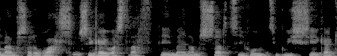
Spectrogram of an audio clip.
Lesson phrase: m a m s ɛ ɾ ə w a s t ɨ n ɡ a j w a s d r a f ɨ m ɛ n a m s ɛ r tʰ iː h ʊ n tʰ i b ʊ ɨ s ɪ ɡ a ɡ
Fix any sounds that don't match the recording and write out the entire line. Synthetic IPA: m a m s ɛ ɾ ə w a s s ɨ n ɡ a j w a s t r a f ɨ m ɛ n a m s ɛ r tʰ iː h ʊ n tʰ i b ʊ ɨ s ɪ ɡ a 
